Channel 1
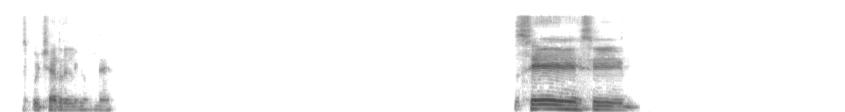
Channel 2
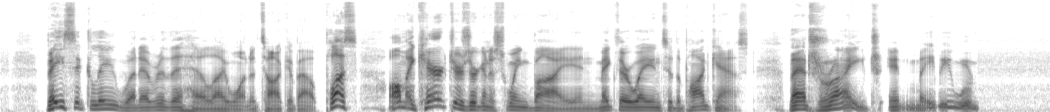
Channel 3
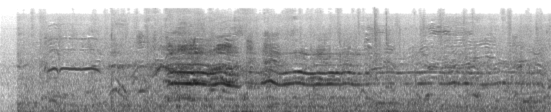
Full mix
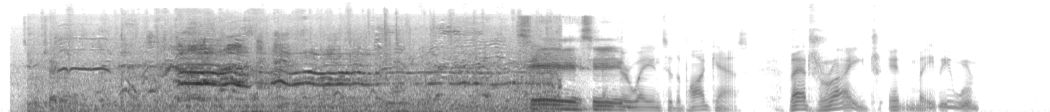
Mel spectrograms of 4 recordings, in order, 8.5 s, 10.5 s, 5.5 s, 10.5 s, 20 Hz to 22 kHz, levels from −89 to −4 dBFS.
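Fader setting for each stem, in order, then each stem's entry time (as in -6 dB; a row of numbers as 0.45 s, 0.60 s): +0.5 dB, -15.5 dB, -6.0 dB; 0.00 s, 0.00 s, 0.10 s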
